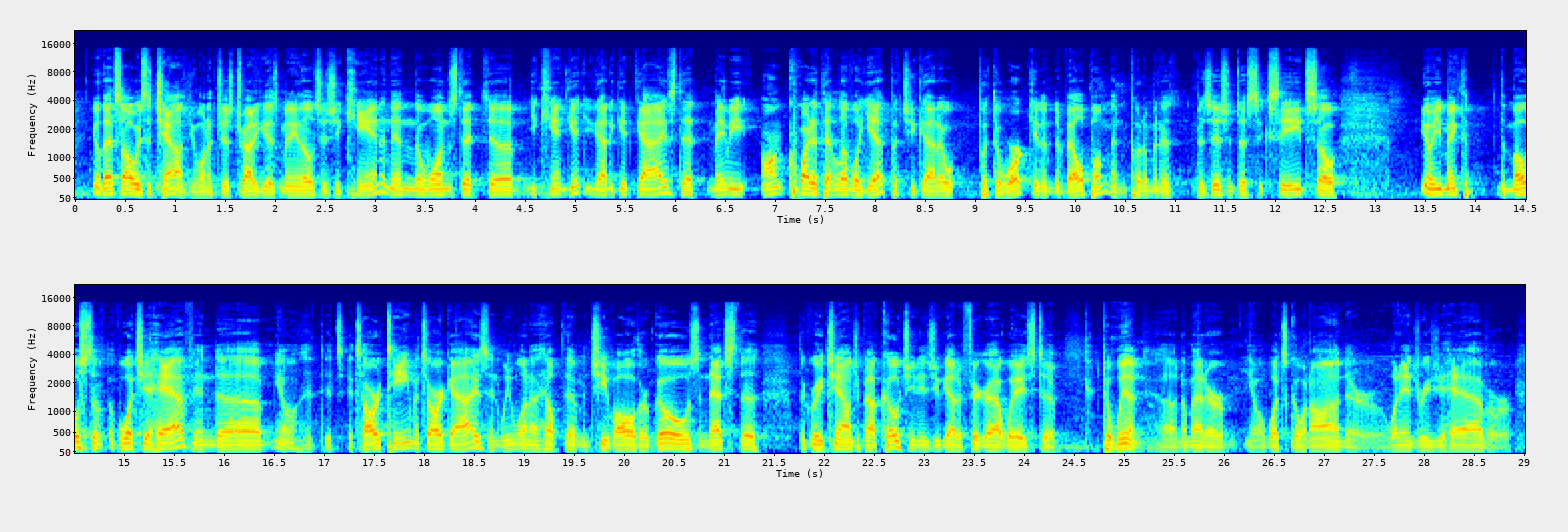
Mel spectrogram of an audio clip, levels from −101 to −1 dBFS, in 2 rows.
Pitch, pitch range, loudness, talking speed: 105 Hz, 100-120 Hz, -32 LUFS, 265 wpm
